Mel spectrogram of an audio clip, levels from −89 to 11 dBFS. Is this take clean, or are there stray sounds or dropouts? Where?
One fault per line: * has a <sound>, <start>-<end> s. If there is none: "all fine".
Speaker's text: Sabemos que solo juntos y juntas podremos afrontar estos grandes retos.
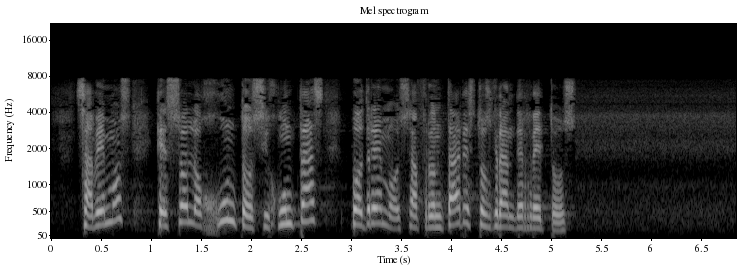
all fine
